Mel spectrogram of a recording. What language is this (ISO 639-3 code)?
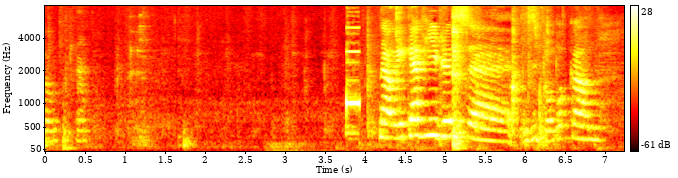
nld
